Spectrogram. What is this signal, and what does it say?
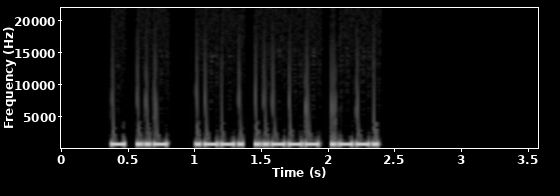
Morse code, heard as a keyed tone, about 38 wpm, 700 Hz. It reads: TU P2P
